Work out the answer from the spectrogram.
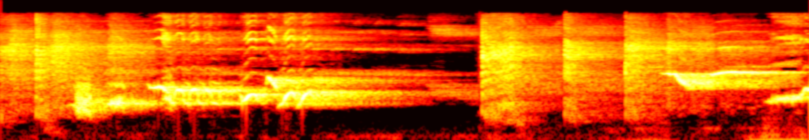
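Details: White-rumped shama in loud, vigorous song: rich whistled phrases around mid pitch, sliding and stepping notes mixed with harsh rasping bursts, a brief quiet gap, then more clear whistled notes ending in a rising slur.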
